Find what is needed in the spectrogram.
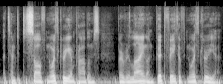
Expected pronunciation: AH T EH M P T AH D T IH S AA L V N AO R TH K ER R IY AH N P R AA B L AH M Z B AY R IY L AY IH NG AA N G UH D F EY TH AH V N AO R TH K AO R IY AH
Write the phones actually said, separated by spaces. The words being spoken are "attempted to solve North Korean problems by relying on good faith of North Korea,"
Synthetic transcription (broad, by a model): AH T EH M P T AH D T IH S AA L V N AO R TH K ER R IY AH N P R AA B L AH M Z B AY R IY L AY IH NG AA N G UH D F EY TH AH V N AO R TH K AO R IY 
